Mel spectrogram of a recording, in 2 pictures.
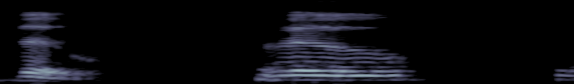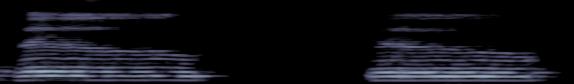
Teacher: We're going to say it as long, we're going to press the air out as we VOO it out. Vocal cords are going to vibrate. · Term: VOO sound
